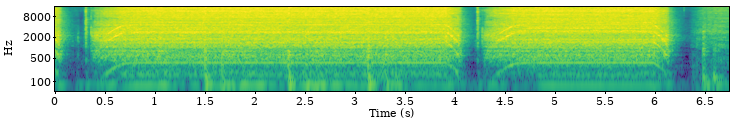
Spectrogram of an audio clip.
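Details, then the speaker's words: DeWalt DCS570 saw after replacing the blade guard whose bad bearing caused spindle vibration: two clean free-running bursts, smooth spin-up to steady whine and clean rundown, no rattle; normal running after repair. "better. That's it. One bad bearing on the return guard or the safety guard causing vibration and the actual spindle."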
